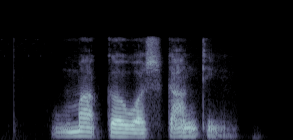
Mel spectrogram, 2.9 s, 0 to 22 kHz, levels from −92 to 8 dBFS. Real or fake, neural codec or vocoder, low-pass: fake; codec, 16 kHz, 0.4 kbps, LongCat-Audio-Codec; 7.2 kHz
